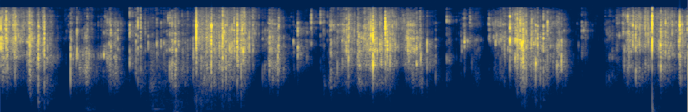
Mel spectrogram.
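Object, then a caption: Pine cone scales. A dry, solid, woody, hand-sized pine cone painted silver is held in both hands while fingertips and nails pick at its scales, scratching and snapping them off; other cones nearby are left untouched. Bursts of bright, crackly crunching and scratchy rasping come in irregular clusters, punctuated by sharp, clicky snaps and short silent gaps.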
